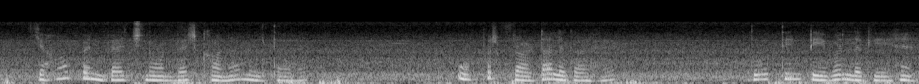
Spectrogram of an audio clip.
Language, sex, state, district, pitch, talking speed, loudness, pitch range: Hindi, female, Punjab, Pathankot, 205 Hz, 110 wpm, -16 LUFS, 190-225 Hz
